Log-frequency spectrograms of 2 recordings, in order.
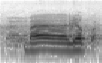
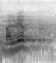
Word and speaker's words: baligh: Hati-hati Bapak Ibu penggunaannya nanti. Syarat puasa salah satunya baligh. Ah salah kita pengu pengucapan yang bendanya adalah ba baligh. Baligh.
